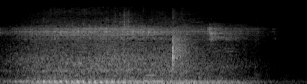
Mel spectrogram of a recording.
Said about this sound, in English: every time he recorded something anywhere on this trip, a motorcycle was in that recording. There it was again. I think I heard one. Yep.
